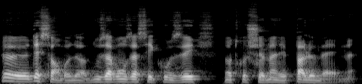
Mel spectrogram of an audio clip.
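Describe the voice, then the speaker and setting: A man's voice: mid-range voice, lively intonation, unhurried, lightly acted. A man voicing a jovial, mocking and menacing male traveling salesman in an audiobook, teasing with many fillers. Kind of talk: audiobook character voice.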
